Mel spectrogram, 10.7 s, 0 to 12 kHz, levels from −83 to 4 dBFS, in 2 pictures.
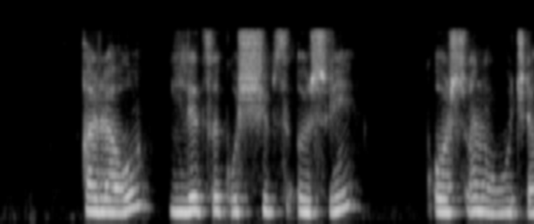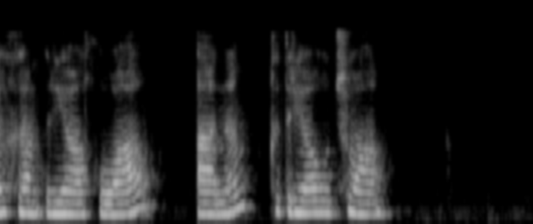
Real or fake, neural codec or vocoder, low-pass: fake; codec, 16 kHz, 4.8 kbps, FACodec; 7.2 kHz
